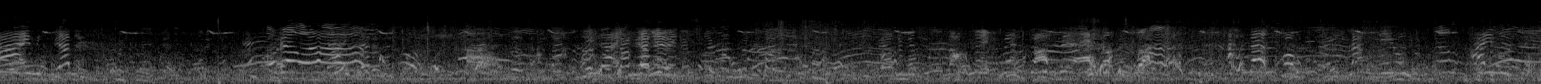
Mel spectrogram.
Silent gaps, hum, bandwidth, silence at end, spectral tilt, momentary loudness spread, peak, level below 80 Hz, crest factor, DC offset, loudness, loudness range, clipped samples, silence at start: none; none; 11.5 kHz; 0 s; -4 dB/octave; 9 LU; -18 dBFS; -56 dBFS; 18 dB; under 0.1%; -34 LUFS; 3 LU; under 0.1%; 0 s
